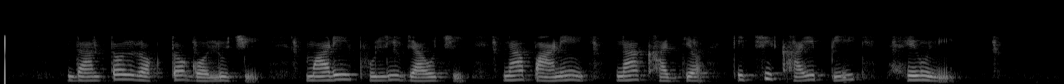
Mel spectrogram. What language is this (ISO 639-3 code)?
ori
